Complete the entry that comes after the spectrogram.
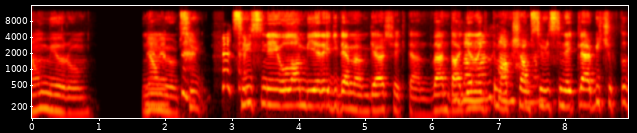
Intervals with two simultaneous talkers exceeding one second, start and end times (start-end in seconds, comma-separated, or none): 6.3-7.6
